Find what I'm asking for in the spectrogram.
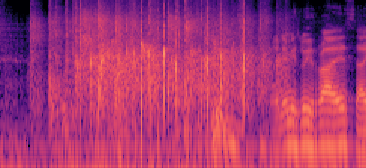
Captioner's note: audience applauds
